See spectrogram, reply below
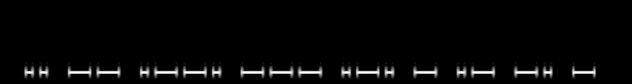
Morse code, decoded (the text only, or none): IMPORTANT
